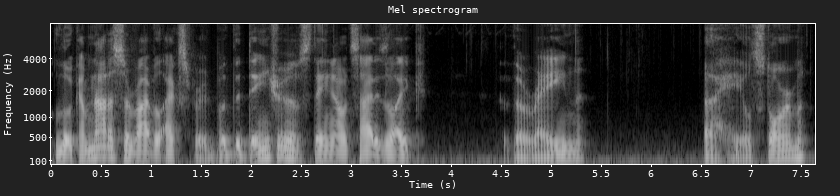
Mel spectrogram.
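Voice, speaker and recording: A man with a lowish, sing-song voice speaks at a measured pace, playing a lonely, easygoing survivor of a nuclear apocalypse in an audio roleplay. He talks casually and candidly, with some hesitation, in a relaxed, upbeat mood.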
